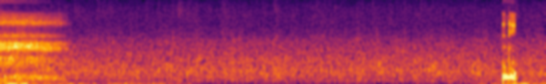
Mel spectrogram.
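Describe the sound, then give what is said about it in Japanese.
A soft, strained exhale of breath at the very start, quiet, then near silence until a brief sharp catch of breath near the end. No talking. “力んでる時の吐息、エッチすぎ。”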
